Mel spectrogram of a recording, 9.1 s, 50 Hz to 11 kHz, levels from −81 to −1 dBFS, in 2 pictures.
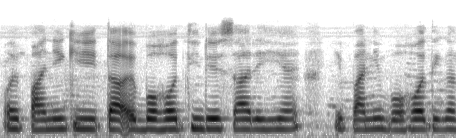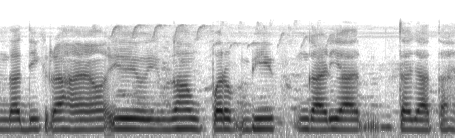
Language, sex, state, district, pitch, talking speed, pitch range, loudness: Hindi, female, Odisha, Sambalpur, 200 Hz, 175 wpm, 195-205 Hz, -16 LUFS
